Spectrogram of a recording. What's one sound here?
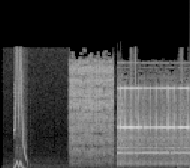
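Television static hisses.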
